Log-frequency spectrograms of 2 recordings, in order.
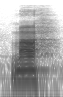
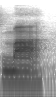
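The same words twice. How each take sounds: First: A breathy puff of air follows the vowel. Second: The vowel ends cleanly with no added air. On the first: "an aspirated S sound where it's like ma" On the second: "just ma and there's no extra like air coming out"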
